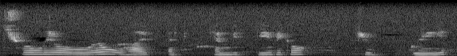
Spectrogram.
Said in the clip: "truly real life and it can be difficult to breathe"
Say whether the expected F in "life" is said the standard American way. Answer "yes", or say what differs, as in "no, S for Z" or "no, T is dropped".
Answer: no, F is dropped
